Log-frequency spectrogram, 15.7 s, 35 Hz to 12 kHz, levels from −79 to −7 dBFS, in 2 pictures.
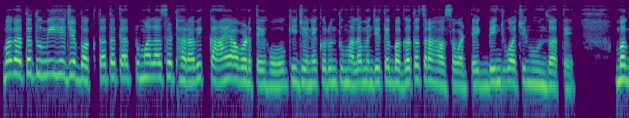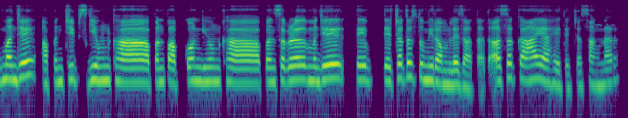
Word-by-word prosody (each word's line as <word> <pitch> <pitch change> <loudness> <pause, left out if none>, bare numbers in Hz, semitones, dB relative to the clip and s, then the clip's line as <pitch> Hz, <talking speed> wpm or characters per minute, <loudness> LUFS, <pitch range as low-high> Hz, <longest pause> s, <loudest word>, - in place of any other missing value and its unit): मग 300 +2 +1
आता 315 +1 +3
तुम्ही 305 0 -2
हे 300 - -1
जे 290 +2 -1
बघता 235 +1 -2
तर - - +2
त्यात 250 -1 -1
तुम्हाला 265 0 -2
असं 265 +1 -2
ठराविक 225 0 -2
काय 220 +3 0
आवडते 215 -5 0
हो? 180 0 -6
की 215 - -5
जेणेकरून 200 +1 -5
तुम्हाला 195 -2 -3
म्हणजे 200 +1 -4
ते 215 - 0
बघतच 210 +5 0
राहाव 200 -5 -1
असं 180 +2 -5
वाटते. 175 0 -4
एक 180 -1 -8
बिंज 200 +1 -4
वॉचिंग 200 0 -3
होऊन 185 -1 -7
जाते. 170 -2 -4 0.6
मग 240 -2 +3
म्हणजे 250 +5 +5
आपण 210 +2 -4
चिप्स 235 -5 -3
घेऊन 230 0 0
खा, 220 -2 +5 0.3
आपण 210 +1 +1
पॉपकॉर्न 220 +2 +1
घेऊन 215 0 -4
खा, 215 -1 +1 0.3
आपण 210 +2 -1
सगळं 230 +2 +5
म्हणजे 235 +3 +4 0.2
ते, 235 0 +2
त्याच्यातच 250 +5 -2
तुम्ही 235 -3 -1
रमले 185 -3 +1
जातात, 155 -5 -5
असं 260 +4 0
काय 240 +1 +3
आहे 200 -5 -1
त्याच्यात, 160 +2 -12
सांगणार? 190 +2 -5
215 Hz, 195 wpm, -21 LUFS, 195-240 Hz, 0.6 s, म्हणजे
